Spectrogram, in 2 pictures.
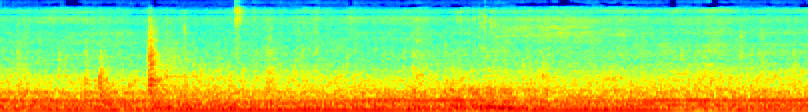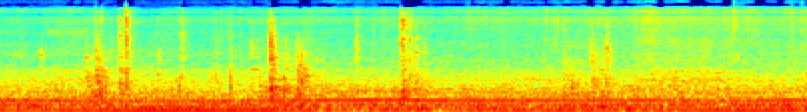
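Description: JCB backhoe loader's diesel engine running steadily with a constant droning tone as the hydraulic arm works the bucket. Several sharp knocks of rock against the steel bucket and stones clattering are scattered through it.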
